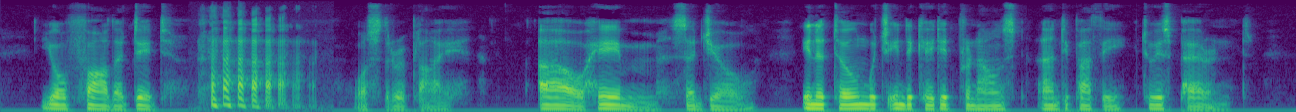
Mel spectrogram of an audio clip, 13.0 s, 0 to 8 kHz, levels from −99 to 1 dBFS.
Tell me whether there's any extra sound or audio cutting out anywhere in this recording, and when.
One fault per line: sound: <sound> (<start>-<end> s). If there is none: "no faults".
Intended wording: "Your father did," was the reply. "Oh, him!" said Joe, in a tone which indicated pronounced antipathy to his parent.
sound: laugh (2.0-3.2 s)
